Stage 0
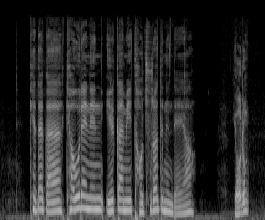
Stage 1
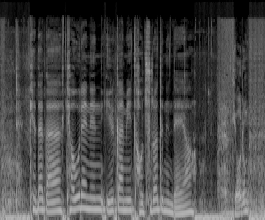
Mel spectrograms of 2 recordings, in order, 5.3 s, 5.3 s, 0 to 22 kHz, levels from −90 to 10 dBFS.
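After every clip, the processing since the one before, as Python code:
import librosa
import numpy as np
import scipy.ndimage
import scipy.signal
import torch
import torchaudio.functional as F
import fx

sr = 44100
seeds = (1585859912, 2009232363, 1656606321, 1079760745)

y = fx.env_flatten(x, sr, amount_pct=100)
y = y * librosa.db_to_amplitude(-2.0)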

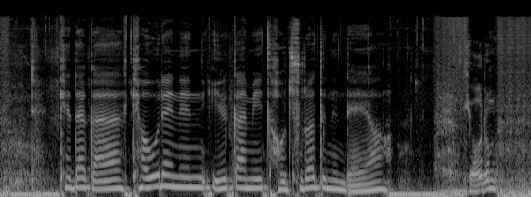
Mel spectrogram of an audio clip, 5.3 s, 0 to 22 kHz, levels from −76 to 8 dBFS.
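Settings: y = fx.high_shelf(x, sr, hz=7000.0, db=4.5)
y = y * librosa.db_to_amplitude(-3.5)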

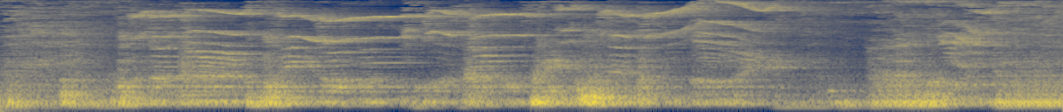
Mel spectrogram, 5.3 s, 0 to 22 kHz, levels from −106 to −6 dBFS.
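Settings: y = fx.octave_mirror(x, sr, pivot_hz=1600.0)
y = fx.rev_double_slope(y, sr, seeds[0], early_s=0.58, late_s=1.9, knee_db=-18, drr_db=-3.5)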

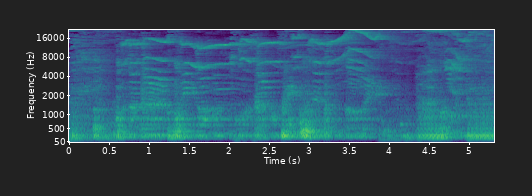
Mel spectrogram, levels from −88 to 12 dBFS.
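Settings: y = x + 10.0 ** (-20.5 / 20.0) * np.pad(x, (int(1020 * sr / 1000.0), 0))[:len(x)]
y = y * librosa.db_to_amplitude(2.0)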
